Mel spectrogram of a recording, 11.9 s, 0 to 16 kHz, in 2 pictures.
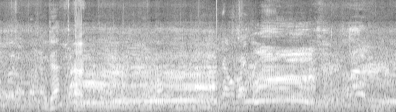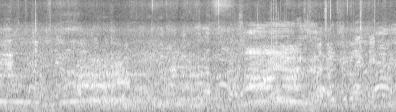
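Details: Sahiwal cattle at Ambari market, Dinajpur, 18 November 2024, as selling of bull calves begins: repeated deep, drawn-out moos from several animals, some long and level, others arching, over a background of market crowd sounds.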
